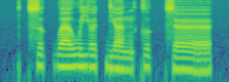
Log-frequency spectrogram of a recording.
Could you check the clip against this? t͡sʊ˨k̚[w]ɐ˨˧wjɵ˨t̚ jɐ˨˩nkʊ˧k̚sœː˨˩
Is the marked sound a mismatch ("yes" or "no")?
no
